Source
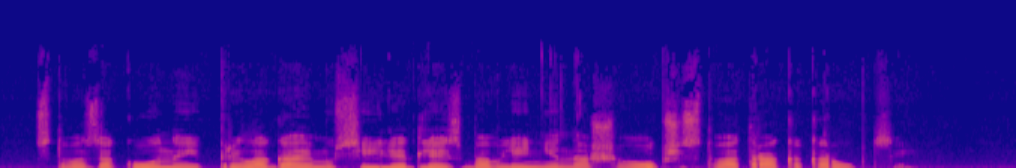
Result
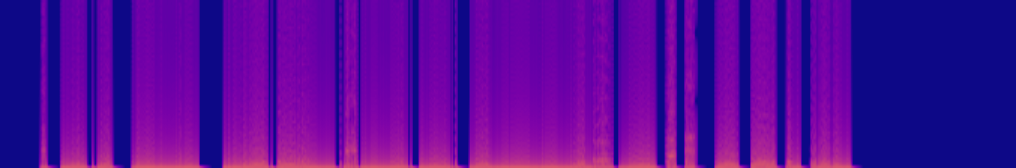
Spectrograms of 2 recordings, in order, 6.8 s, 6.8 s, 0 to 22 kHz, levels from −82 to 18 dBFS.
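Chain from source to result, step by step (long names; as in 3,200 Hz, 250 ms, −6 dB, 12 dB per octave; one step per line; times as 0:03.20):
partials spread apart or drawn together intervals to 86%
comparator with hysteresis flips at −28.5 dBFS
level −1.5 dB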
